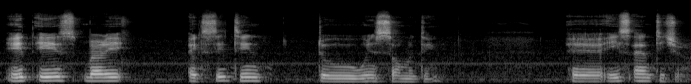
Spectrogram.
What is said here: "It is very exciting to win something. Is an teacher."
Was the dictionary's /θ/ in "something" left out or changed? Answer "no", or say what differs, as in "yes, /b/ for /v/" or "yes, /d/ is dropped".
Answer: yes, /t/ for /θ/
